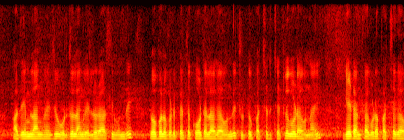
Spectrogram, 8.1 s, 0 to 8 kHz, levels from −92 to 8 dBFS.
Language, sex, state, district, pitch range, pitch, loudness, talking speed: Telugu, male, Telangana, Nalgonda, 110-120 Hz, 115 Hz, -20 LUFS, 165 wpm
